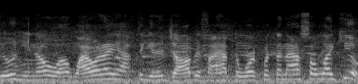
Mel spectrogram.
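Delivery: ordinary delivery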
